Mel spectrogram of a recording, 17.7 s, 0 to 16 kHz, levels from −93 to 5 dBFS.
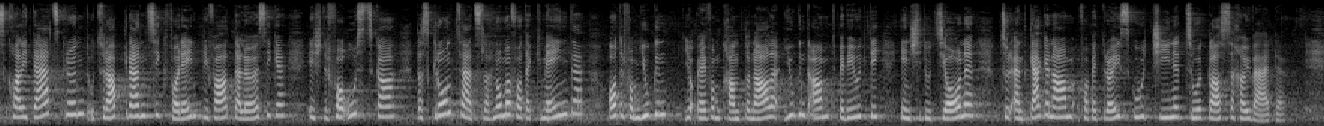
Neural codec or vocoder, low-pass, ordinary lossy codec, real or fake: none; 14.4 kHz; none; real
